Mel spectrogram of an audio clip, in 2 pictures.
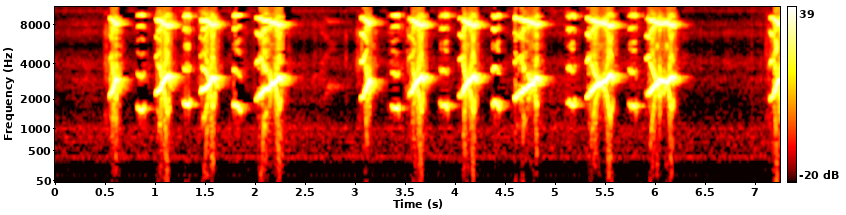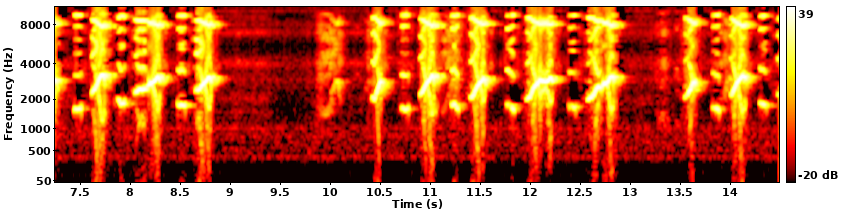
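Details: A pet cockatiel sings bursts of sharp, rising whistles and chirps in rapid phrases.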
